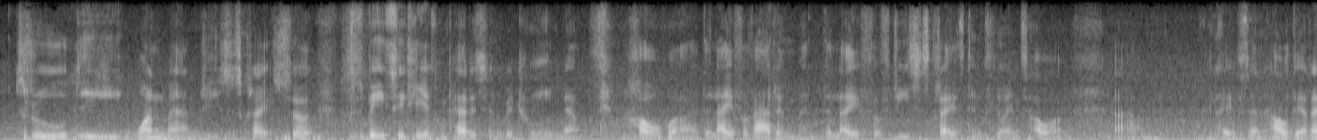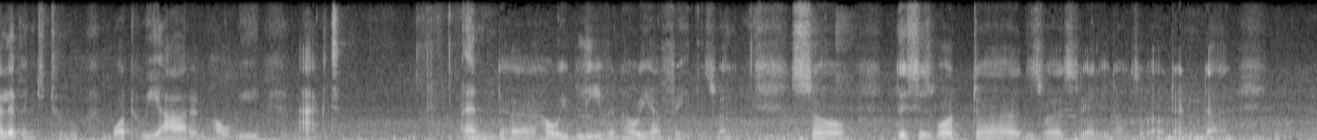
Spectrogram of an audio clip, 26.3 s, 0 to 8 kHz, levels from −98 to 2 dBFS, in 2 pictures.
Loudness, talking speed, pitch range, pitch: -24 LUFS, 150 wpm, 85-100 Hz, 90 Hz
